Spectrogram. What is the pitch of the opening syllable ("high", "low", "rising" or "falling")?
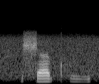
rising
